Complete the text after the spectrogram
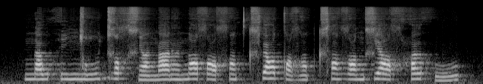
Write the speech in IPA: na˨whi˨ ŋ͡ǀuː˨˦d͡ʑɘ˧sˤɕã˨ŋa˧ ɾə̃˧nɛ˦sˤə˧ sˤẽ˧tt͡ɕʰɘ˦w tˤə˨zˤẽ˧tˤt͡ɕʰə̃˦ zˤəː˧nɕɛː˦˨sˤhəː˦ hu˨˦

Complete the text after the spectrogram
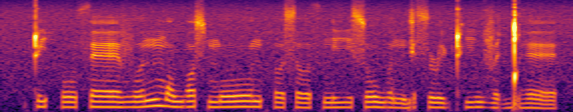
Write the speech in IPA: ʈihoːθɛː vɤn mɔwɔs moːn hɤsɤːθniːso wɤnɡɛsɹiʈʰiw vɛɡ͡ǃɛː

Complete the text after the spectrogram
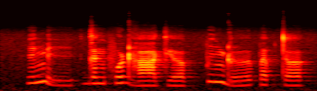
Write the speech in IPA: i˧˥ŋɽiː˩ | ɡɛ˧ŋ fʊ˧˥ɖʱaː˩kʲœː˩pːi˥ŋ ɖøː˩˧pɛ˧˥p tœ˧

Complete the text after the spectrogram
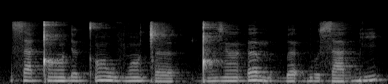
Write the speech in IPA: saǃɔ̃ ɗøkʼɔ̃w vɔ̃ǀœ | ɡ͡ǃɔ̃zœ̃ ʔœmøɡ͡bœʔɓu saɡ͡bi

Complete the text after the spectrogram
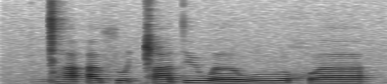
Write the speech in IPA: ɡ͡ǀaʔasʷe ǁaty wəːwuː χʷɐː

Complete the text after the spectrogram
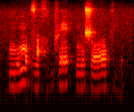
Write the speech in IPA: mu moʔzõχṳbfe | nuʃoːke̤

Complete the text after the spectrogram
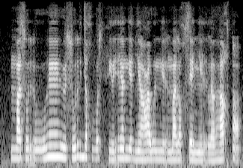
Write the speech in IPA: masɾu ruːɦẽːɦʉ surdʲuχvos fʲɨrʲãmʲa dʲãʕɐwɨ mʲɵrmaloχ se nʲẽr lɐ ɦaχtˤẽ

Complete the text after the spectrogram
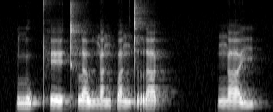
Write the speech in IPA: lu˥˩ʔpʰeː˨˩ kʰla˦˥wŋa˦˥ŋpa˧ŋtra˥˩k̚ | ŋa˨˩j

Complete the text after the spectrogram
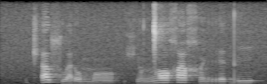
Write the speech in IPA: t͡ʃʼa˦sʷa˨ ɾo˦˨ mɔ̃˨ | çɔ̃˨ ŋ͡ǀɔ˦χæ˦χĩ˨re˧ d̪i˦

